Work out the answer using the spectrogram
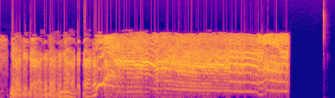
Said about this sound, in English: you can leave us a scream mail, whether you want to scream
